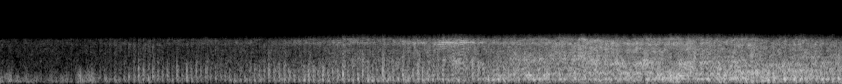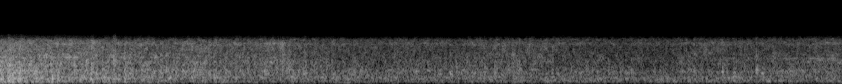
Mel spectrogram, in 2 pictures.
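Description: Erickson S-64 Air-Crane firefighting helicopter passing low overhead, its twin turbine engines and rotor running. The sound swells over the first several seconds, is loudest around six to eight seconds in, then fades to a steadier, lower level as the helicopter moves off.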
